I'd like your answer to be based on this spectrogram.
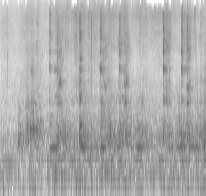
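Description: Peeled raw tamarind hits hot tempering oil over a low gas flame, sizzling steadily while a utensil stirs and scrapes the pan in repeated rhythmic strokes.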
